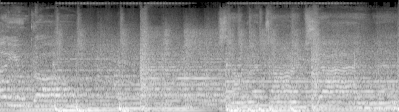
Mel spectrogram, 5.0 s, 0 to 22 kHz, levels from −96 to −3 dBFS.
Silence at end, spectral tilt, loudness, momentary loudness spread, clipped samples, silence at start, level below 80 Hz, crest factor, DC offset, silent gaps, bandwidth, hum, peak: 0 s; -5.5 dB/octave; -12 LUFS; 3 LU; under 0.1%; 0 s; -16 dBFS; 10 dB; under 0.1%; none; over 20 kHz; none; 0 dBFS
